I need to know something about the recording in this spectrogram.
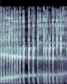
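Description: A single loud, drawn-out burp with a rough, croaking rattle, heard on its own without any talking.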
